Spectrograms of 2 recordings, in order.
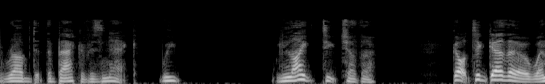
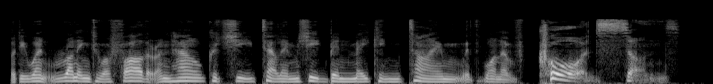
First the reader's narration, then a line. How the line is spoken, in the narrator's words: He spat the words with disgust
